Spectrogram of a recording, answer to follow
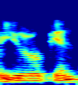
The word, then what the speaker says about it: European: Look at here, EU, U sound, bilabial, U, and U. We call it bilabial sounds. When you will pronounce these words, both the lips will come forward.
